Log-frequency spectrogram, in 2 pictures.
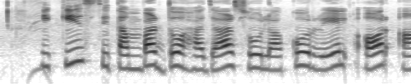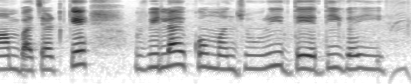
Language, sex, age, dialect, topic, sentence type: Hindi, female, 25-30, Awadhi Bundeli, banking, statement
